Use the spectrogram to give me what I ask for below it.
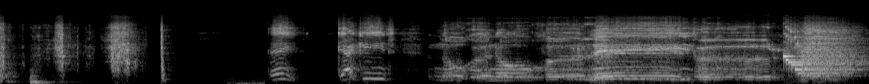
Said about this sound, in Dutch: Vals, ja, vond die jingle toepasselijk.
